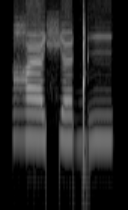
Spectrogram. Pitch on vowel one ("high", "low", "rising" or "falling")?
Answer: high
